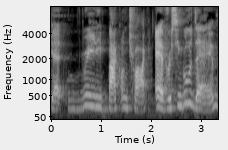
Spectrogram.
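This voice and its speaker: A woman is speaking. Noticeable background noise runs beneath her voice. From France. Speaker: nutritional therapist. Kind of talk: casual talk to camera.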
